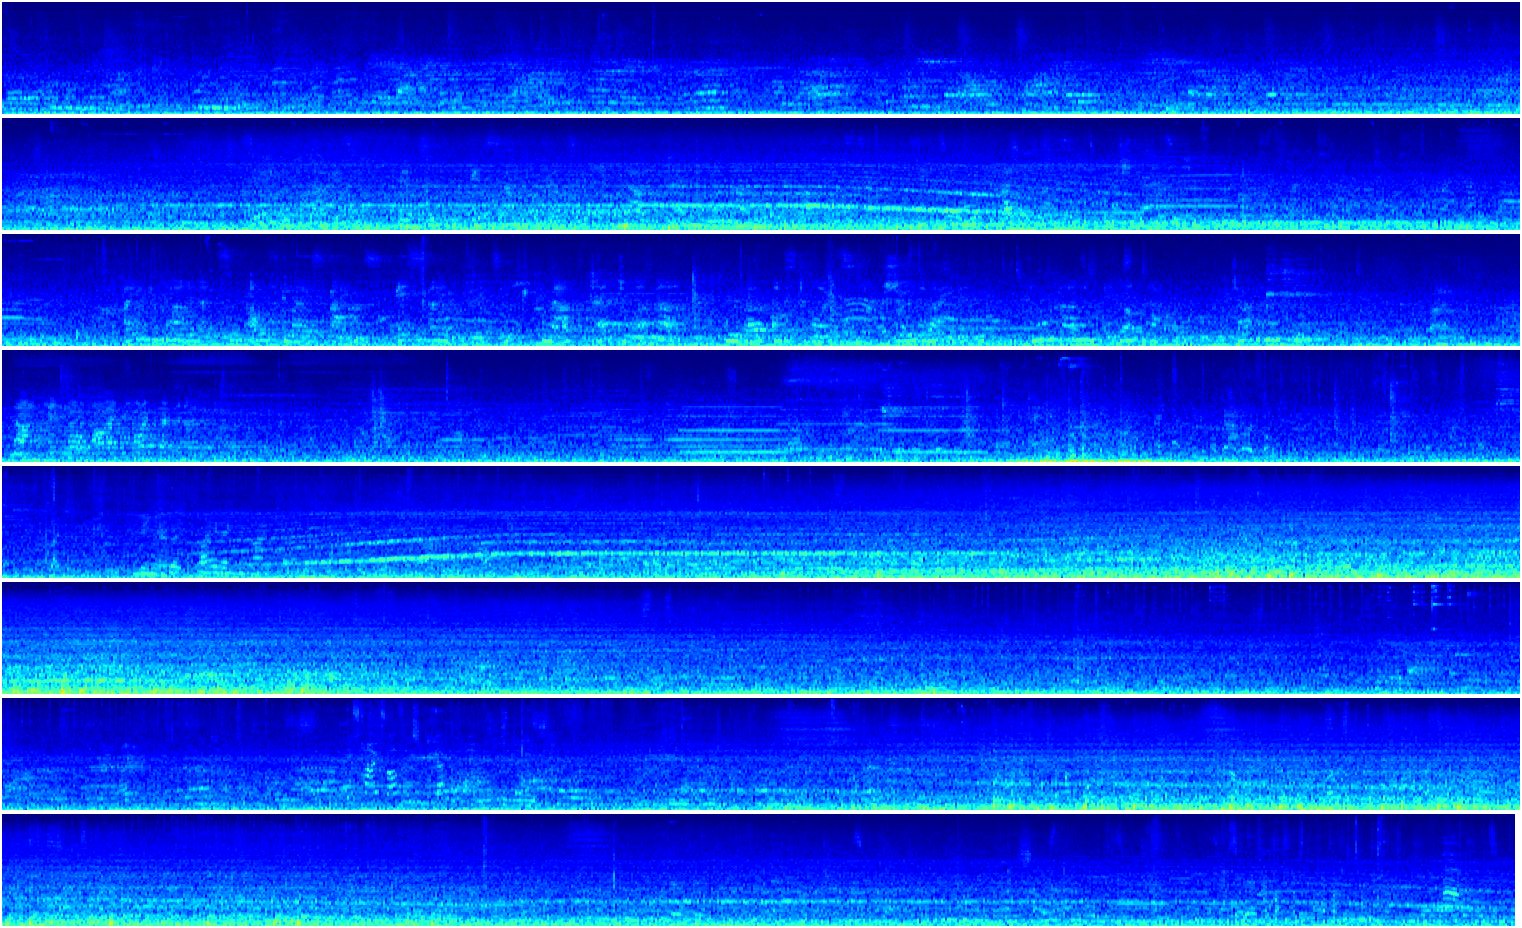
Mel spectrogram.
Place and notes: Greifenhagener Brücke, Greifenhagener Str., Berlin, Deutschland - masking game
masking_game - late saturday afternoon next to the stairs down to the s-bahn tracks on the small pedestrian bridge over the s-bahn: in time with the timetables, the incoming and outgoing trains mask the accordion player not far away and the generally gentle atmosphere....and the announcement at the beginning marks our special time..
